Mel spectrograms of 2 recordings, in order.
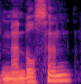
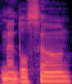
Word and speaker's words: Mendelssohn: I know that the correct pronunciation is Mendelssohn, but everybody else on staff says Mendelssohn.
